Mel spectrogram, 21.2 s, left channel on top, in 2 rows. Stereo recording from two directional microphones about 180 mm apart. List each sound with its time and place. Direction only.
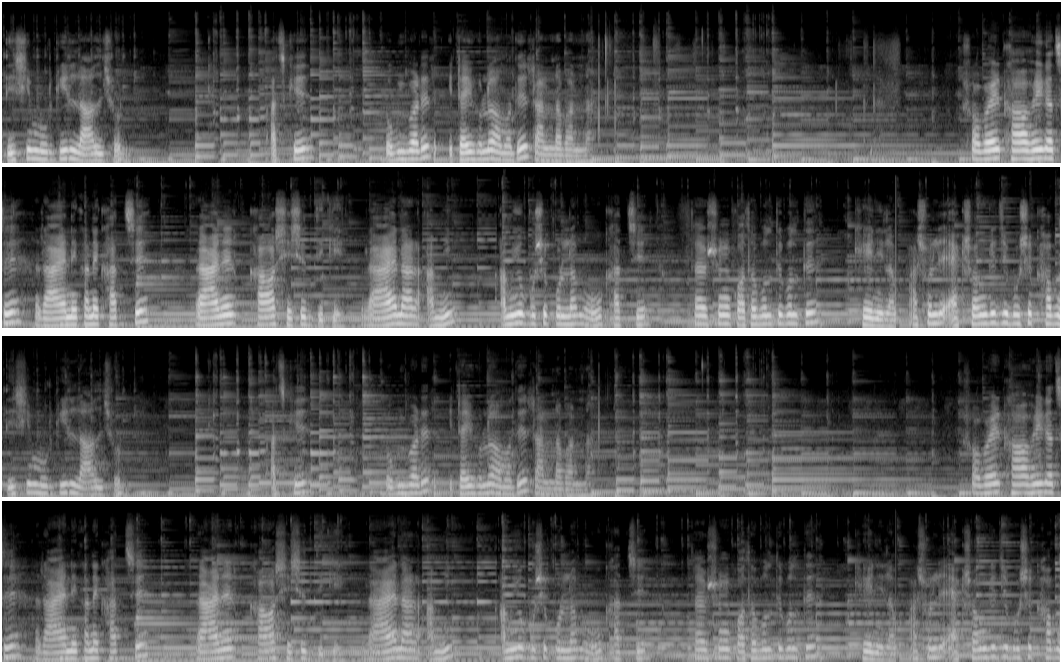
0.0 s speech: 10° left (ahead or behind)
2.6 s speech: 10° left (ahead or behind)
9.6 s speech: 15° left (ahead or behind)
